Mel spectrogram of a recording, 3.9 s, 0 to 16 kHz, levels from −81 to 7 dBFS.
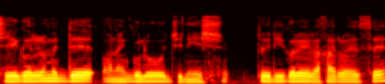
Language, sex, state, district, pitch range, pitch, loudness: Bengali, male, Assam, Hailakandi, 115-130 Hz, 125 Hz, -16 LUFS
